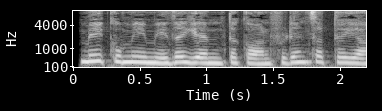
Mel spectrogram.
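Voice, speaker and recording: A woman's voice: on the high side, fast talker, dark tone, no echo, clean studio sound, natural voice. A woman voicing a crafty young daughter-in-law in a cartoon moral story, coaxing and chatty. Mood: persuading.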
